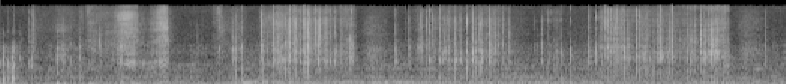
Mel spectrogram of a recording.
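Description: Long nails scratch the brown patterned synthetic rubber sole of an empty nude heel and tap the heel. The result is dense, crinkly scraping with many quick, bright clicks and taps.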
